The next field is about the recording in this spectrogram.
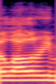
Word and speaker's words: Lalaurie: Honestly, the coolest thing, I think I went back on the way home, I will say, and tell me if I pronounce this wrong, but Madame Lalaurie? – Yeah, the Lalaurie Mansion.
